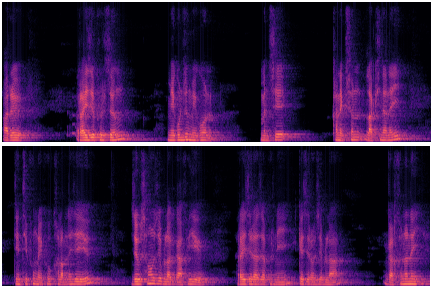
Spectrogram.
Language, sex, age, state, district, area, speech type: Bodo, male, 18-30, Assam, Udalguri, rural, spontaneous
